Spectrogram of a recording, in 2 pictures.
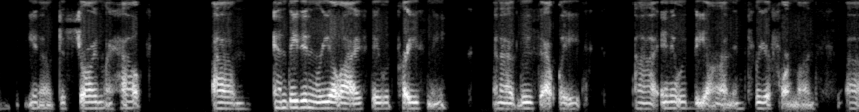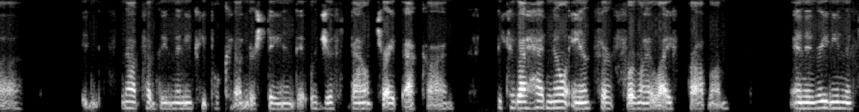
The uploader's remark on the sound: the 100 Pounders Phone Meeting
